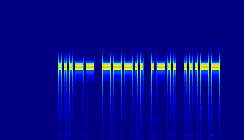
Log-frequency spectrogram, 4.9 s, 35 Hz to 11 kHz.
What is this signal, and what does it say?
Morse code, heard as a keyed tone, about 22 wpm, 700 Hz. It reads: 38L3
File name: practice / 22wpm / Four Letter-Number Combinations - 22wpm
